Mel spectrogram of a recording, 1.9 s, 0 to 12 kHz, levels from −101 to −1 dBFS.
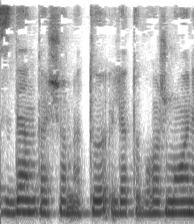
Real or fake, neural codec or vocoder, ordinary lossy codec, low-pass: real; none; MP3, 48 kbps; 10.8 kHz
